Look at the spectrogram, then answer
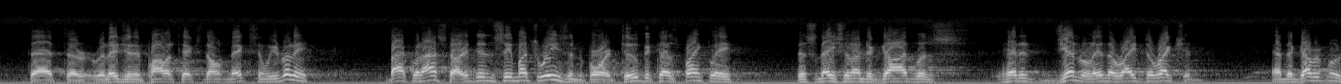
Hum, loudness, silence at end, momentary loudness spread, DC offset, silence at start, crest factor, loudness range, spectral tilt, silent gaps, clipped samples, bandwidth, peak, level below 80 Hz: none; -20 LUFS; 0 s; 19 LU; under 0.1%; 0 s; 14 dB; 2 LU; -7.5 dB/octave; none; under 0.1%; 13 kHz; -6 dBFS; -38 dBFS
